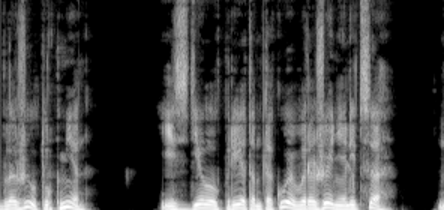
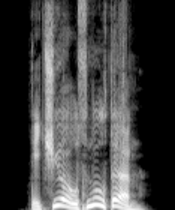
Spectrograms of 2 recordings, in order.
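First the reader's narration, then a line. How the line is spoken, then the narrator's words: Impatient shout. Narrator (Russian): Туркмену первому надоело ждать, и он крикнул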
